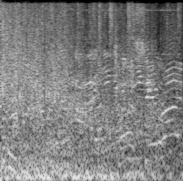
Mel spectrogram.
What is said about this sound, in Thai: ระเบิดยัดเข้ามาแล้ว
